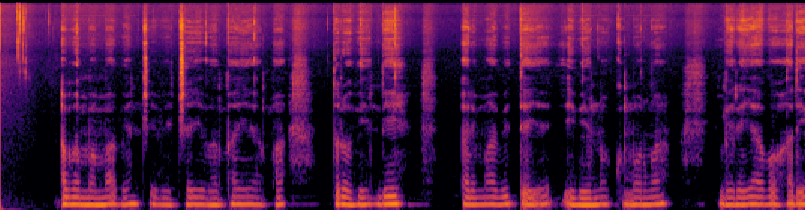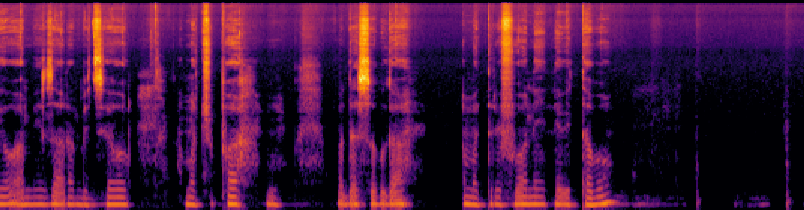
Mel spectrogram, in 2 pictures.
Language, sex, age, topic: Kinyarwanda, male, 25-35, government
